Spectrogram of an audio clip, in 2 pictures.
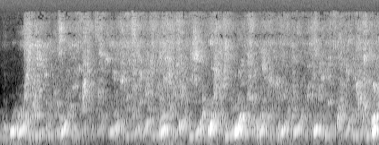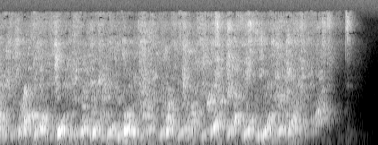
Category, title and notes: Sound effects > Natural elements and explosions
WATRBubl-Samsung Galaxy Smartphone, CU Bathtub Bubbles Nicholas Judy TDC
Bubbling in a bathtub.
bathtub, bubbles, Phone-recording, water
